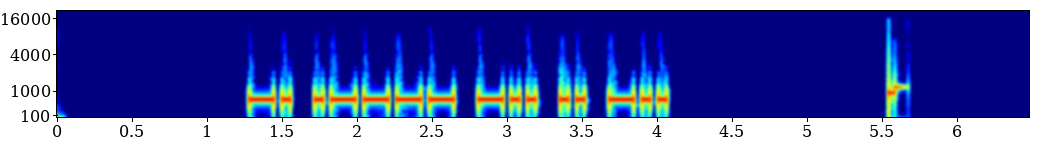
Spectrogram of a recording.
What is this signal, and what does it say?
Morse code, heard as a keyed tone, about 22 wpm, 700 Hz. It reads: N1DID
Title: K1USN SST QSO Practice - 22wpm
